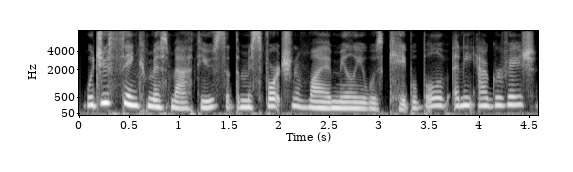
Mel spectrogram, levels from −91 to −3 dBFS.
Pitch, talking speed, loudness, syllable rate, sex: 210 Hz, 210 wpm, -18 LUFS, 6.2 syllables/s, female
